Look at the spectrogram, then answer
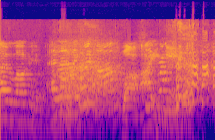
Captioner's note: laughs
